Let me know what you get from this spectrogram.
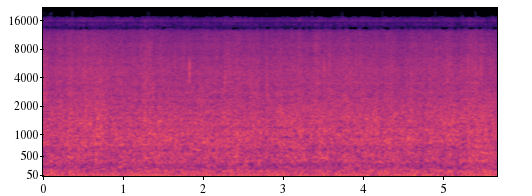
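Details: A constant wash of rain-like or splashing water noise fills the recording from start to finish. No calls, songs or other animal sounds stand out.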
